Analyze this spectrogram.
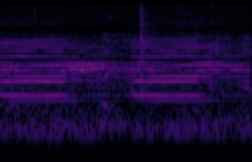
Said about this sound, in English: They're honking. So somebody will find their horn.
